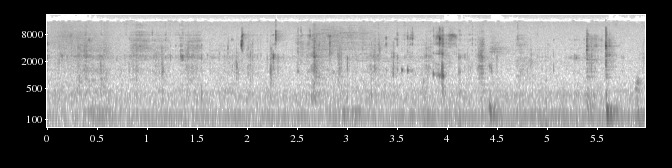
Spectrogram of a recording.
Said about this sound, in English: There's no better audio on an audio show than people chewing on nuggets.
